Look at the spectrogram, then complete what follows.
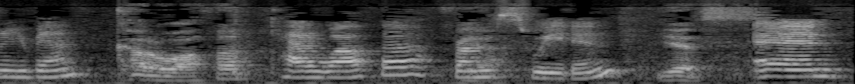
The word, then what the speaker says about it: Kadawatha: what is the correct pronunciation of your band? Kadawatha.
